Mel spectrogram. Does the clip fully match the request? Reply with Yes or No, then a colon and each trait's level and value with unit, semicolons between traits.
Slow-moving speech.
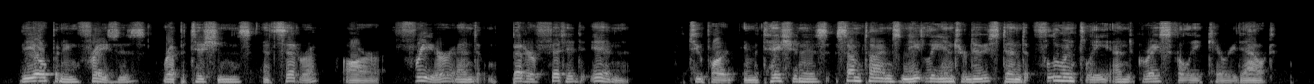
Yes: slow, 110 wpm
